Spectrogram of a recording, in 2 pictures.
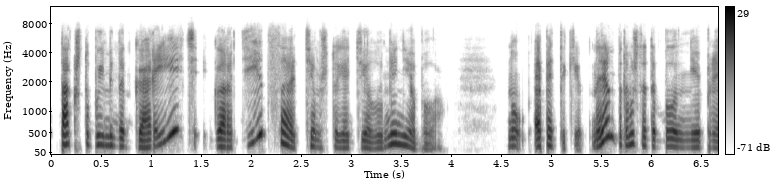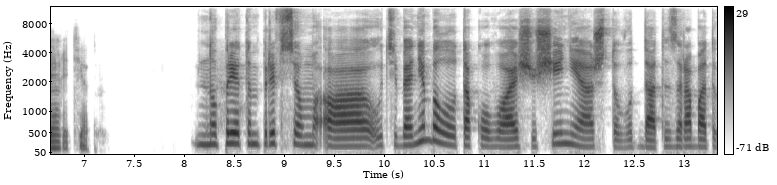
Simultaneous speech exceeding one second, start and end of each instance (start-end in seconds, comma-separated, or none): none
